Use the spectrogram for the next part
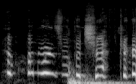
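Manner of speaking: high laugh-choked words; squeaking through laughter. Real, not acted.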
